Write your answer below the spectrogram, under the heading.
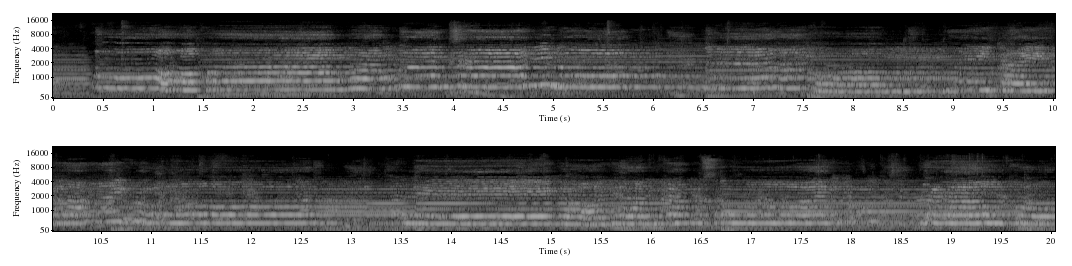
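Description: A singer singing a Thai song into a handheld microphone through a PA, holding long notes over a recorded backing track.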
